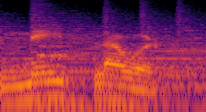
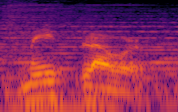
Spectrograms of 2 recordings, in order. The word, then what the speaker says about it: Mayflower: Se dice Mayflower. Mayflower se escribe, pero se pronuncia Mayflower.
